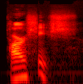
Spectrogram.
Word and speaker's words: Tarshish: He's got a one-way ticket to Tarshish. Tarshish. I mean, it rhymes with hashish for a good reason.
